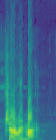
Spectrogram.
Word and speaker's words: Jeremih: 对，就是来自，啊，这个人怎么读？我还特意查了音标，叫 Jerry May。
